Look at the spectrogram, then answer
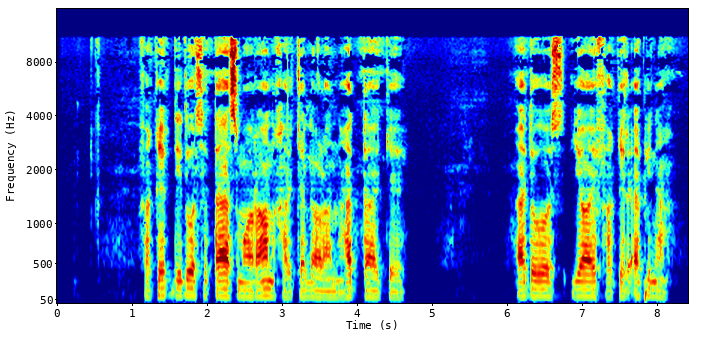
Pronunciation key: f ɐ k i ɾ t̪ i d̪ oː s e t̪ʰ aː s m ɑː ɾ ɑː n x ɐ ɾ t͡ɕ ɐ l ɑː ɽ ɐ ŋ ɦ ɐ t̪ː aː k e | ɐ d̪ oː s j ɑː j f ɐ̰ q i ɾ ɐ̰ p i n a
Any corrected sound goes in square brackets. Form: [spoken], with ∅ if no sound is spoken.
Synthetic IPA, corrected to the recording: f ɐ [q] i ɾ [d̪] i d̪ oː s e [t̪] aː s m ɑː ɾ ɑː n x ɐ ɾ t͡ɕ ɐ l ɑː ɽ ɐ [n] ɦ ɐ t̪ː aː k e | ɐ d̪ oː s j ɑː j f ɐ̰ q i ɾ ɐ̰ p i n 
